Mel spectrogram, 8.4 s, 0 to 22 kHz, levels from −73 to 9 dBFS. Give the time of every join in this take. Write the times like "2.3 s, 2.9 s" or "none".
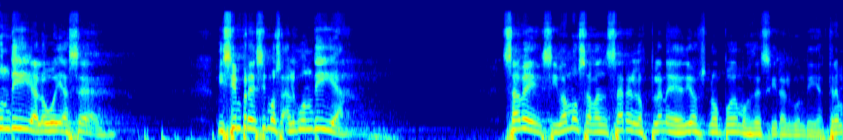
2.2 s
